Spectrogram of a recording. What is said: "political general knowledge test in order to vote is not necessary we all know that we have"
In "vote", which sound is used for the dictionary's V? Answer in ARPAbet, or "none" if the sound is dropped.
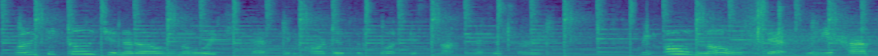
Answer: F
